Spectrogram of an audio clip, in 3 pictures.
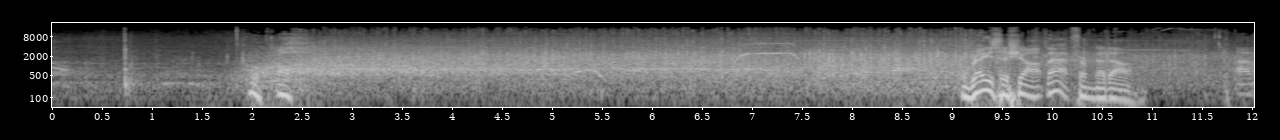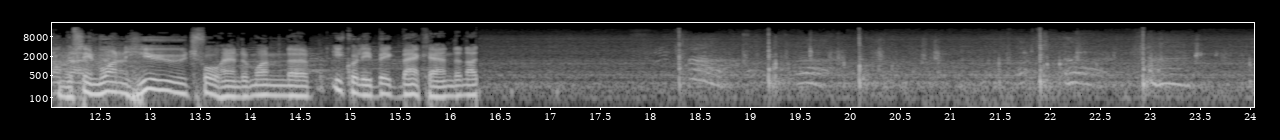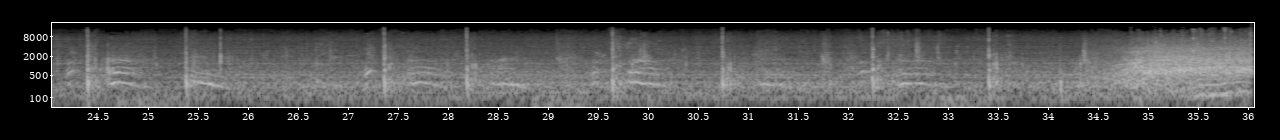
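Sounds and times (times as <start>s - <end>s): player grunting: 2.0s - 2.7s
racket striking tennis ball: 21.8s - 22.1s, 24.3s - 24.7s, 27.2s - 28.4s, 29.5s - 30.1s.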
